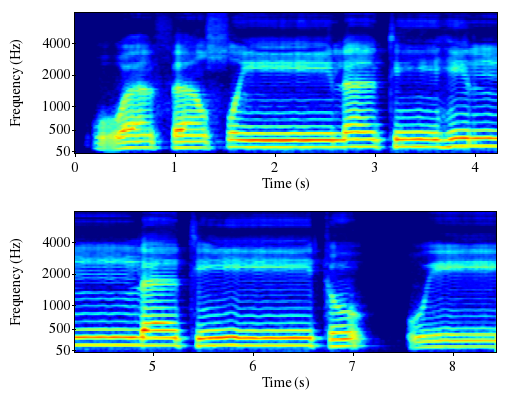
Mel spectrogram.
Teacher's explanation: Burada başta fasî derken sat harfinin kalınlığı F'ye sirayet etmeyecek, fasî olmayacak. F ince sat kalın. Sadı da sine döndürmüyoruz.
